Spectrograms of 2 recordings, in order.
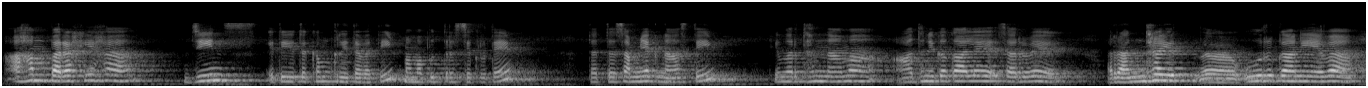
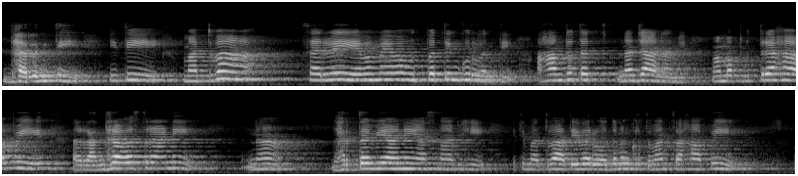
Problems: none marked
